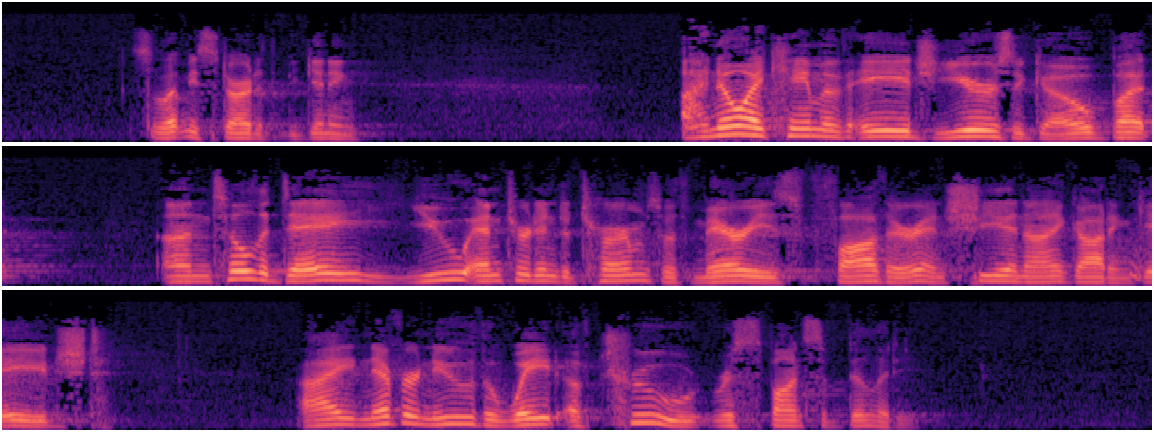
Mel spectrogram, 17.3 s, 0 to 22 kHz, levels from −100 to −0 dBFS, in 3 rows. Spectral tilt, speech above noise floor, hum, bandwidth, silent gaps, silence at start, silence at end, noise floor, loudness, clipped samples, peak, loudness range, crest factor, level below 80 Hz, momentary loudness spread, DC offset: -6 dB/octave; 42 dB; none; 11 kHz; none; 0.7 s; 1.2 s; -70 dBFS; -29 LUFS; under 0.1%; -6 dBFS; 6 LU; 22 dB; -74 dBFS; 14 LU; under 0.1%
